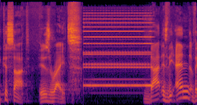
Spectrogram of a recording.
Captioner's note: bell ringing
